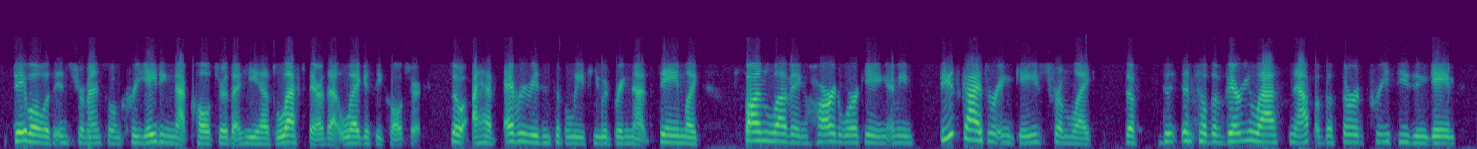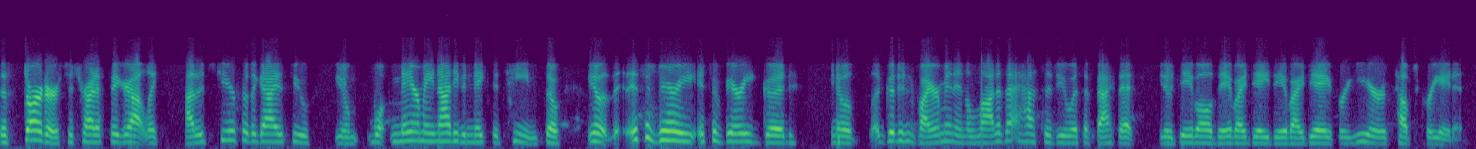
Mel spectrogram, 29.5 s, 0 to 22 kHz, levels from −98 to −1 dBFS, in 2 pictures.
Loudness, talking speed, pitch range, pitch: -31 LUFS, 235 wpm, 170-215 Hz, 190 Hz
